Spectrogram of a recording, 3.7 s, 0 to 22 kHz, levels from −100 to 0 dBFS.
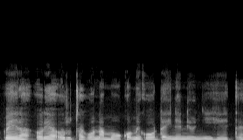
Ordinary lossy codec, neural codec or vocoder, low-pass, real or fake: Opus, 32 kbps; none; 10.8 kHz; real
